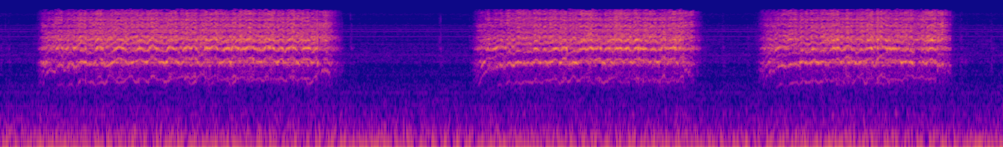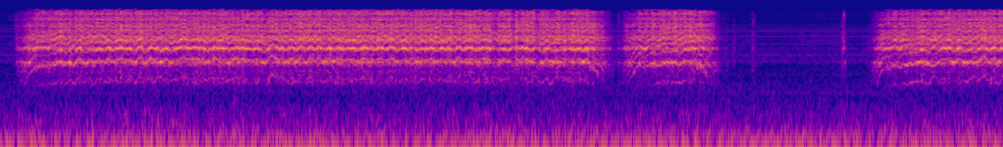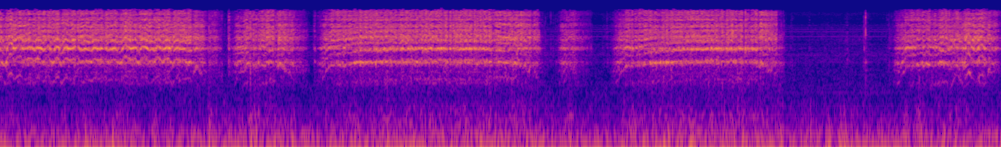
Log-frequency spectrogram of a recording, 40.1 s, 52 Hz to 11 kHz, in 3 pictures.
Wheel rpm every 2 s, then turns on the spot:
90, 160, 30, 110, 100, 120, 70, 150, 160, 160, 110, 50, 40, 160, 130, 90, 150, 70, 90, 70.
22-24 36-38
